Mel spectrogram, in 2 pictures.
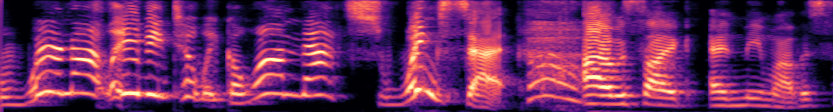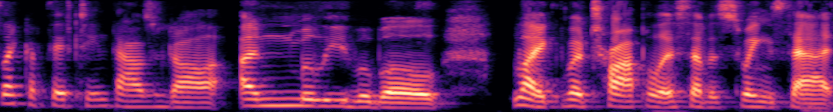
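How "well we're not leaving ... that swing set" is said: put-on, very high, shrill, demanding distant yell. Retelling how a woman outside yelled at the speaker: imitating her yelling. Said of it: "then she yells at me".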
